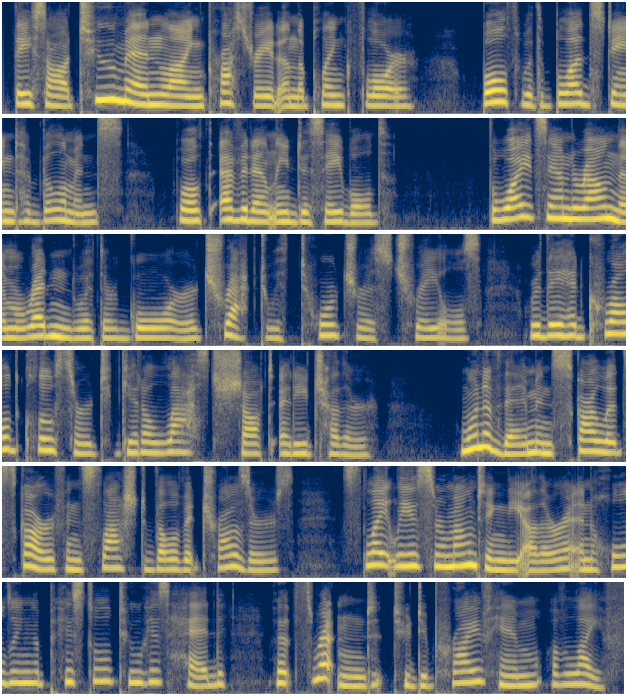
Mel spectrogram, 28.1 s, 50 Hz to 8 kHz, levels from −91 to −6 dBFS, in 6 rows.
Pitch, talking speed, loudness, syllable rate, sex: 230 Hz, 150 wpm, -17 LUFS, 4.5 syllables/s, female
